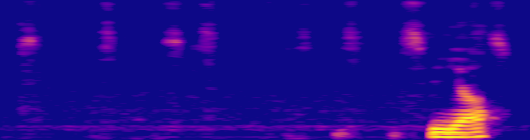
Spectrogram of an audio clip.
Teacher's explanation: It has sounds somewhere between English R and L. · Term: 리을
